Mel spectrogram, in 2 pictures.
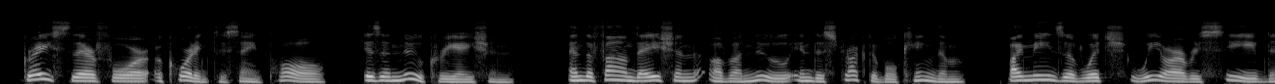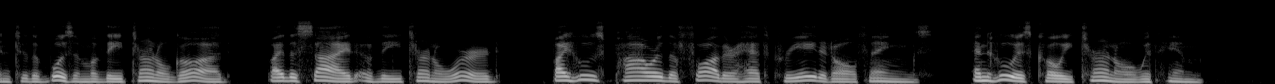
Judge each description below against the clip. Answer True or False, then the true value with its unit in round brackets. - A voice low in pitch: False (145 Hz)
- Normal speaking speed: False (130 wpm)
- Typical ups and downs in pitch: False (5.9 semitones)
